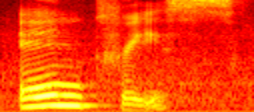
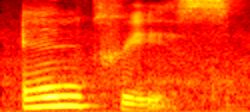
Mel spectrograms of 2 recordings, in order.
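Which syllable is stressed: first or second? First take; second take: first; first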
